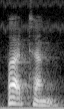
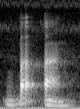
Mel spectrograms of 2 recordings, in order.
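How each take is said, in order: First: The t sound is clearly pronounced. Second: The t sound is dropped. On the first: "neutral accent में" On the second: "British accent में"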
